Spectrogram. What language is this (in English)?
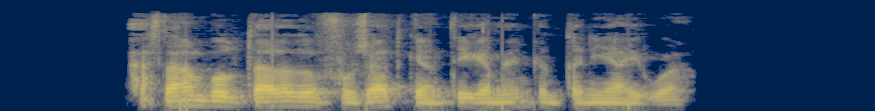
Catalan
